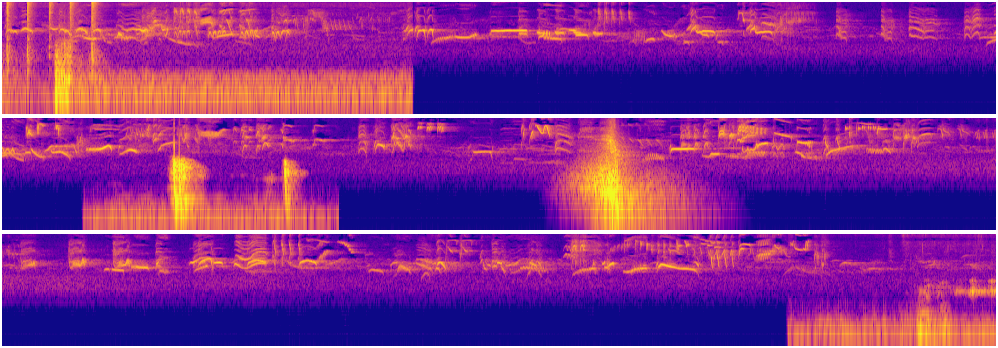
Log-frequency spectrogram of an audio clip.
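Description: Small birds chirping and twittering steadily, with a few louder sudden sounds around the middle.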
